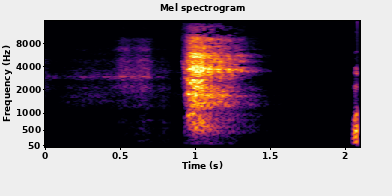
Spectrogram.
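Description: A man sighing: a faint intake of breath, then a louder breathy exhale about a second in that fades out over half a second.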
